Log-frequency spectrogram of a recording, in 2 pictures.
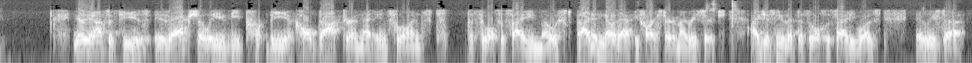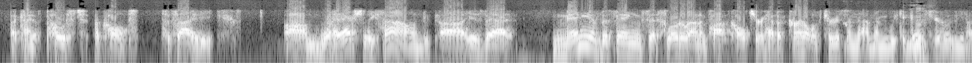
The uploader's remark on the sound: Phone calls.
